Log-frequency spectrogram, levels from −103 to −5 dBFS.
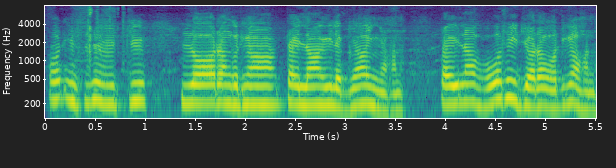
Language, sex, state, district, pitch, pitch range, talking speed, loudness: Punjabi, male, Punjab, Kapurthala, 195 Hz, 185-205 Hz, 185 wpm, -15 LUFS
